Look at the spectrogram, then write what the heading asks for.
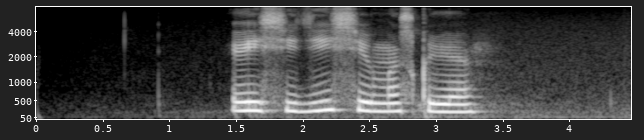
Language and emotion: Russian, neutral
